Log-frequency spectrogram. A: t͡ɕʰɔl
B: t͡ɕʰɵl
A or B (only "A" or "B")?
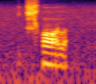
A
